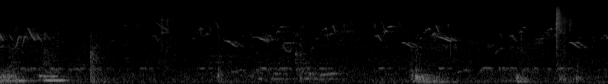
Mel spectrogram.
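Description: Small birds chirping: short, quick notes that slide down in pitch, scattered through the ambience, with a brief low sound about half a second in.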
